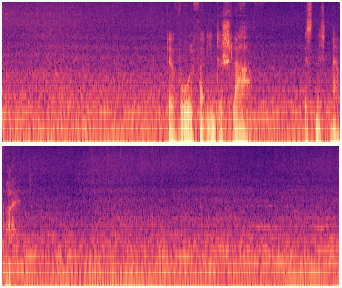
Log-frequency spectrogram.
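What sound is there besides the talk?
ocean waves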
